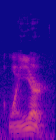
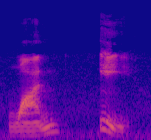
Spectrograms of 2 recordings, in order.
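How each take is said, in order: First: The word ends with an added r sound. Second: The word ends without an r sound. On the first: "they'll put in r on the end" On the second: "they say wan yi"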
